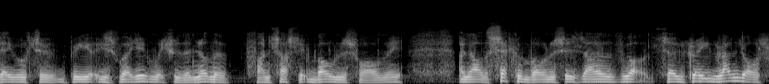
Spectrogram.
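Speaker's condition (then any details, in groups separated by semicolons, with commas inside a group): Mouth cancer surgery; mouth dries when talking, tongue and lip swelling affect speech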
